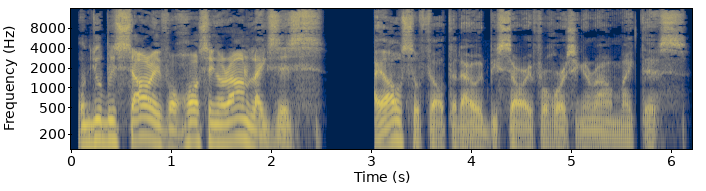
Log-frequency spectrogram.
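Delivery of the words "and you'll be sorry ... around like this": put-on high, heated accented warning; indignant threat. A narrator's reading. Gangster warning the inspector he will regret it, high angry voice. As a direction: threaten shrilly in a foreign accent, TH said as Z.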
